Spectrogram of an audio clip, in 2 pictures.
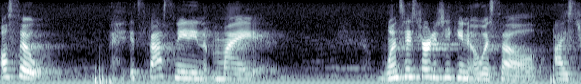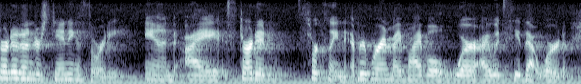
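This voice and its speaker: With lively intonation and long, frequent pauses, a woman speaks at a medium pitch amid audible room echo and noticeable background noise. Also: moderate pace. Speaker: parenting conference speaker. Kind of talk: conference Q&A talk. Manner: authoritative.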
